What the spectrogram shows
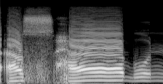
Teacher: ro tafkim ro yang harus dibaca tebal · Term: ra tafkhim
